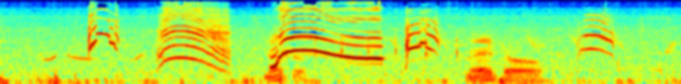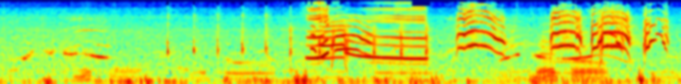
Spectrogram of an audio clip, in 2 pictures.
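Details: Ringneck parrot repeatedly screeching, with loud harsh arched shrieks and chattering squawks following one another rapidly across the recording.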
